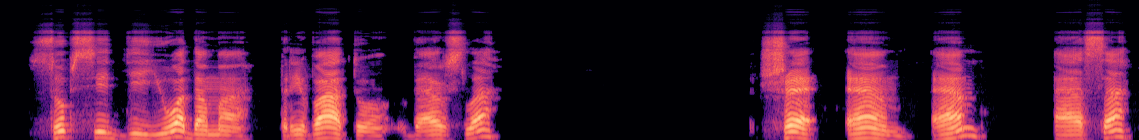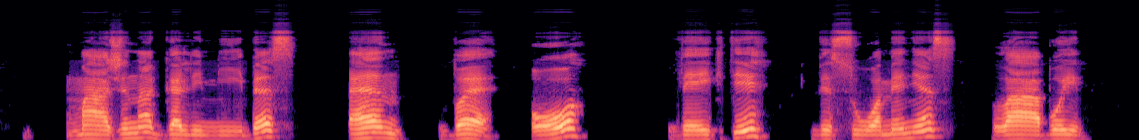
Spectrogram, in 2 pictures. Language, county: Lithuanian, Kaunas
